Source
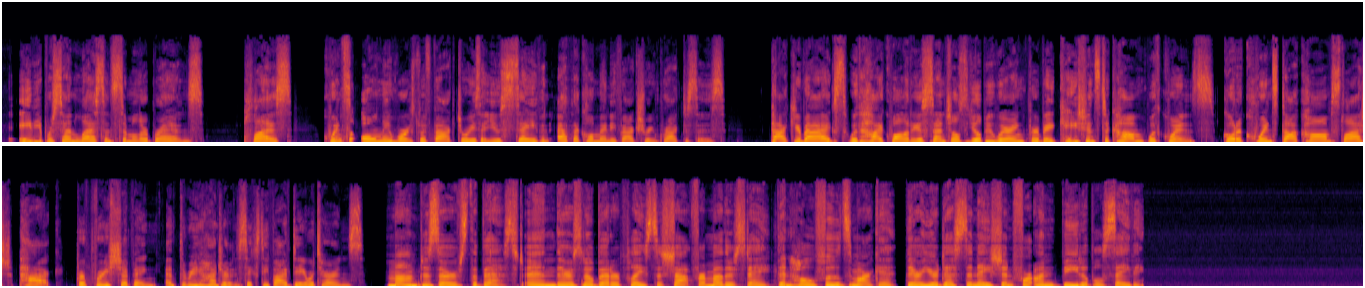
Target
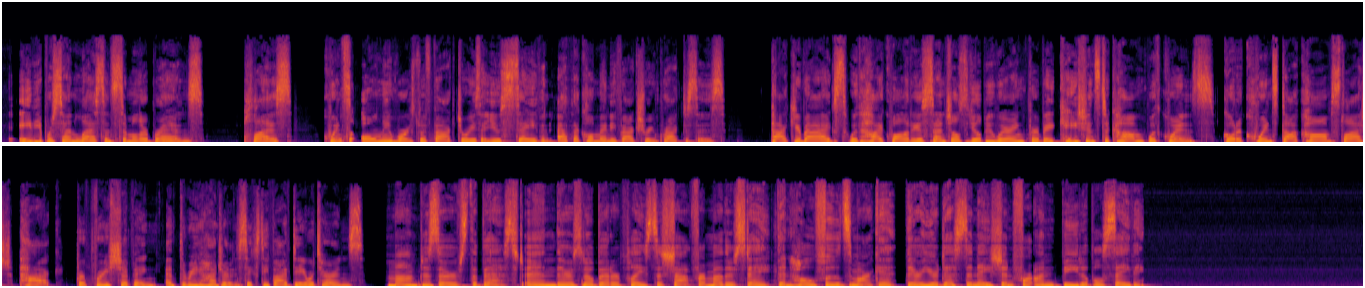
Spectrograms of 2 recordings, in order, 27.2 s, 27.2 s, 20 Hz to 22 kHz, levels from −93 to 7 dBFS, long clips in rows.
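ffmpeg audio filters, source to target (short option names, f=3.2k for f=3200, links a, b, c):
-filter_complex "[0:a]bandreject=f=740:w=13,acompressor=threshold=-18dB:ratio=6,asettb=1/sr,asplit=3[a][b][c];[a]atrim=end=20.934[d];[b]atrim=start=20.93:end=23.11,asetpts=PTS-STARTPTS,afade=t=in:d=0.004:c=qsin,afade=t=out:st=2.176:d=0.004:c=qsin,equalizer=f=13k:t=o:w=1.2:g=6.5[e];[c]atrim=start=23.106[f];[d][e]acrossfade=d=0.004:c1=hsin:c2=qsin[g];[g][f]acrossfade=d=0.004:c1=qsin:c2=hsin,acrossover=split=250|3000[h][i][j];[i]acompressor=threshold=-27dB:ratio=1.5[k];[h][k][j]amix=inputs=3:normalize=0,equalizer=f=2.1k:t=o:w=0.81:g=-6,bandreject=f=60:t=h:w=6,bandreject=f=120:t=h:w=6,bandreject=f=180:t=h:w=6"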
